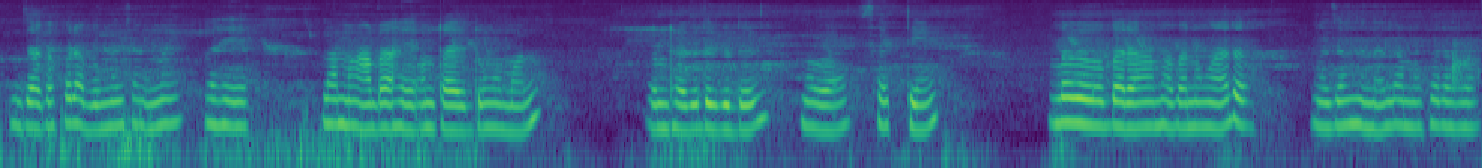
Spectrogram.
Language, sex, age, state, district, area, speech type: Bodo, female, 18-30, Assam, Udalguri, urban, spontaneous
